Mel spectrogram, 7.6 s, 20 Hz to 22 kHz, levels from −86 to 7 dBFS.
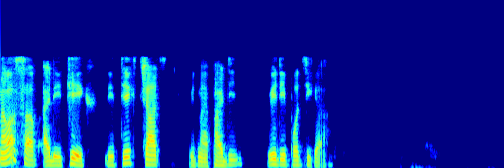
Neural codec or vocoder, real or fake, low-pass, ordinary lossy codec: codec, 16 kHz, 4 kbps, X-Codec, WavLM features, trained on Multilingual LibriSpeech; fake; 5.4 kHz; MP3, 48 kbps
